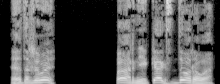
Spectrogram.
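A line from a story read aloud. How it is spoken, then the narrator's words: Exclamation. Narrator (Russian): воскликнул он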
